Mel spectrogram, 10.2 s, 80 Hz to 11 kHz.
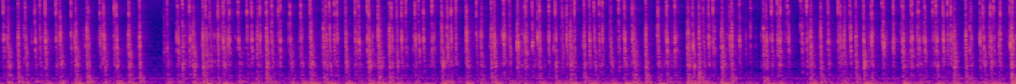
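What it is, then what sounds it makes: Plastic mechanical keyboard being typed on. A large beige Cherry G80-3000 mechanical keyboard with a hollow plastic case and thick plastic keycaps, resting on a wooden desk, is typed on fast with both hands' fingertips. It gives a dense, steady stream of bright, clicky key-switch taps over a low hollow thump from the casing, with two brief pauses near 1.6 and 7.5 seconds.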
